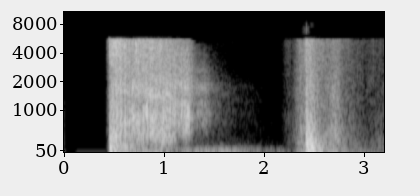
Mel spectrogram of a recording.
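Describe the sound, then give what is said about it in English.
Two loud gunshots from a gun: a first blast with a long decaying tail, then a second shot after a pause, with no voices. “Oh, my God. That was a real gun.”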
